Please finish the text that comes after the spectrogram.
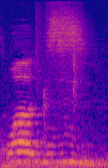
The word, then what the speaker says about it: wugs: wugs, right? So listen to that sound at the end. Wugs. Is that an S? It's a Z sound, okay?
